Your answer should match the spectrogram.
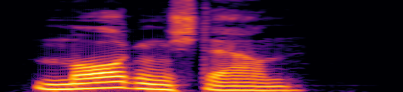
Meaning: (proper noun) a surname; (noun) 1. morning star (Mercury or Venus) 2. morning star (weapon)
- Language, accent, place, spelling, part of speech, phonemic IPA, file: German, Germany, Berlin, Morgenstern, proper noun / noun, /ˈmɔʁɡn̩ˌʃtɛʁn/, De-Morgenstern.ogg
